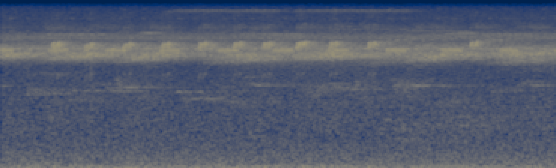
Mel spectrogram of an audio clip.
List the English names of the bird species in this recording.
unidentified bird, Hauxwell's Thrush, Mealy Parrot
